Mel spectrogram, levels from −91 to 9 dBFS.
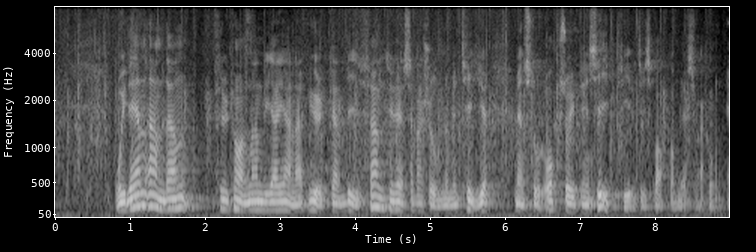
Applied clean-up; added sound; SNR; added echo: none; Applause / Cheering / Clapping; 19 dB; none.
